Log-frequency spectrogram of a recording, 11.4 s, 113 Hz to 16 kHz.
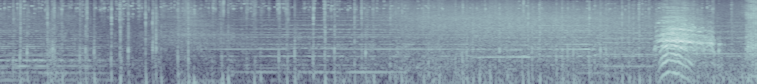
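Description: Roach the horse galloping in The Witcher 3, with rapid rhythmic hoofbeats that carry on steadily before a loud neigh near the end, alongside game music and a brief shout from a player.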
